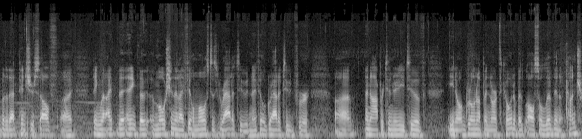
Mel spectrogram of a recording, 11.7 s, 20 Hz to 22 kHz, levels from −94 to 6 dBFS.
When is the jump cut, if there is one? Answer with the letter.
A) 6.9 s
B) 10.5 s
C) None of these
C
